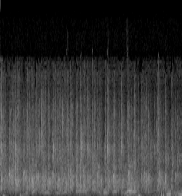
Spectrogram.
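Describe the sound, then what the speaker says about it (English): An audience at a student auction applauds in a continuous patter of claps, while an auctioneer keeps talking over it. "How about a round of applause for our new owners?"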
